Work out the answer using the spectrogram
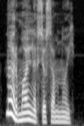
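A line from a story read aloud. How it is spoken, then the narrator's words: Sighing. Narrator (Russian): вздохнул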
